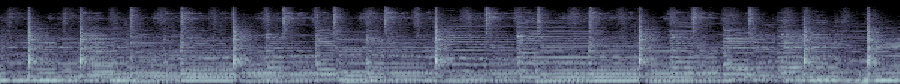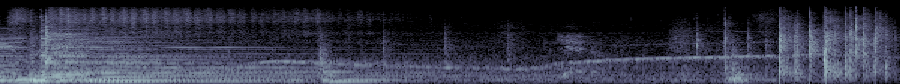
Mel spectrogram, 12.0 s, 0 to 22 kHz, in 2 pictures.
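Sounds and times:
people clapping: 10.6 - 12.0.

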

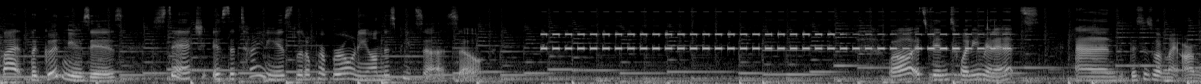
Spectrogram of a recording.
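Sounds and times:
rapid electronic timer beeping: 5.4 - 10.3.

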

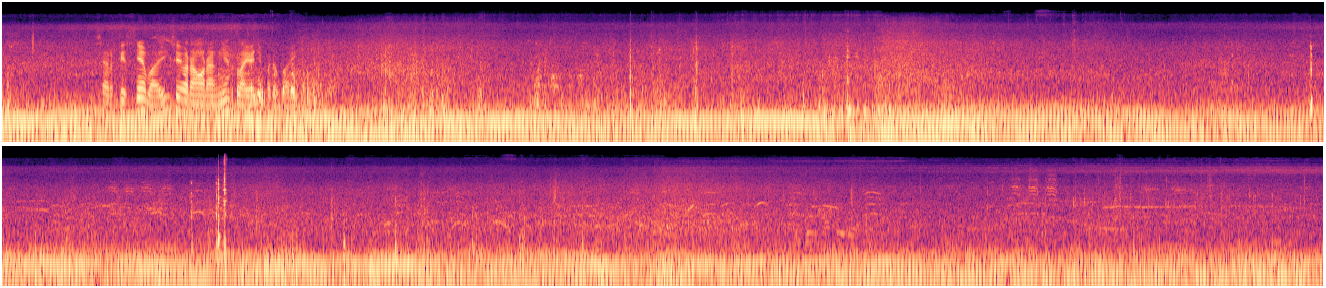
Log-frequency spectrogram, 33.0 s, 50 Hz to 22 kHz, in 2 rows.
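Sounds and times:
vehicle engine drone: 0.0 - 33.0.

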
